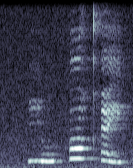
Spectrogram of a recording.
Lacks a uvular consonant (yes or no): no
